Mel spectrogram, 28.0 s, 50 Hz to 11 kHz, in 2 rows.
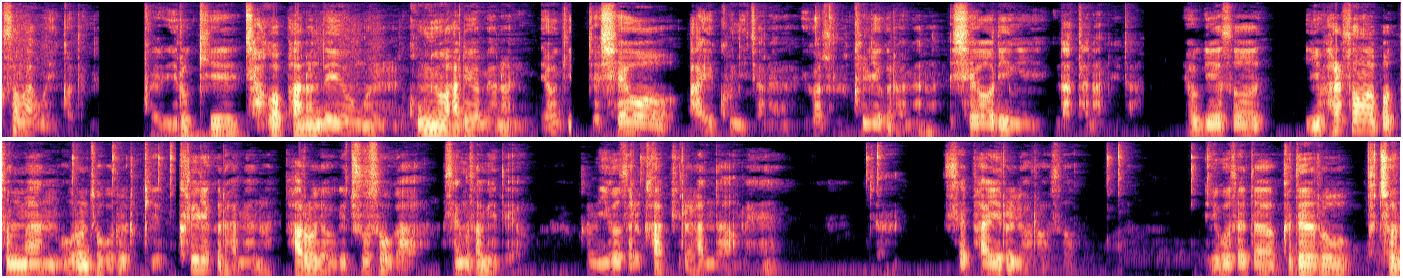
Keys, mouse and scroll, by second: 1.4-2.4 middle drag, 8.1 click, 14.7-15.1 drag, 15.5 click, 20.4 click, 22.6 click, 25.0 click, 25.9 right click, 27.9 click.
